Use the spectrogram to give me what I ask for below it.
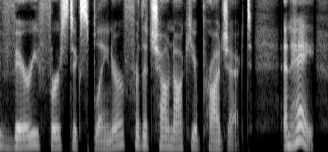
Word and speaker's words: ChaanAİkya: We're kicking things off with the very first explainer for the Chaakia project. And hey, right off the bat, it's pronounced just like Chanake.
